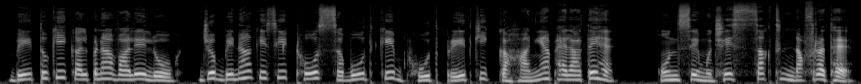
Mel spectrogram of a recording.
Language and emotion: Hindi, disgusted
